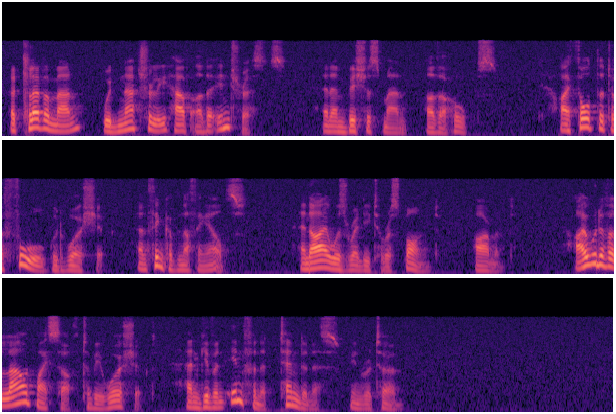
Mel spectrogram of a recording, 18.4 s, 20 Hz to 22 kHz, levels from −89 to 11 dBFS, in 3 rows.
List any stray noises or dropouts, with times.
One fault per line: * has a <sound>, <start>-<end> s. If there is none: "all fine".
all fine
